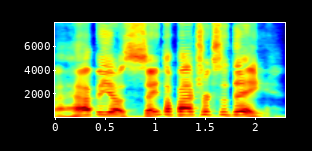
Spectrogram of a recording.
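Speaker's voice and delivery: fake Italian accent. Mimicking the other speaker's on-air greeting, in a bad italian accent. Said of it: "That's kind of Borat".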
